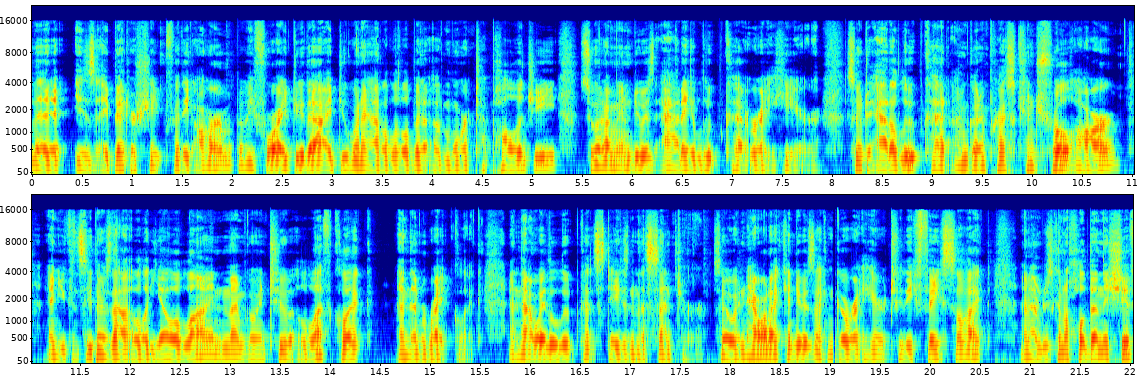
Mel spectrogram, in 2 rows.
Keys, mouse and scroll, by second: 1.4-1.8 scroll up 2, 1.8-5.6 middle drag, 5.6 scroll up 1, 5.6-10.1 middle drag, 10.1 ctrl+r, 15.4-16.5 middle drag, 16.5 scroll down 3, 16.7-19.8 middle drag, 19.8 click, 20.4-21.1 scroll up 1, 21.1-21.8 scroll up 1, 21.8-22.0 shift+right drag.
